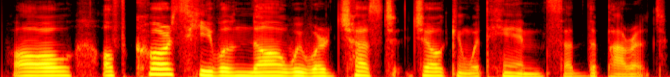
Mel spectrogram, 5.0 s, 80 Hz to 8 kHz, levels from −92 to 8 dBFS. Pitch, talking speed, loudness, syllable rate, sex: 135 Hz, 180 wpm, -19 LUFS, 4.2 syllables/s, male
